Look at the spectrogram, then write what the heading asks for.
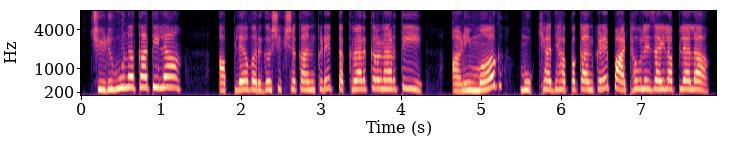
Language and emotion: Marathi, fearful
